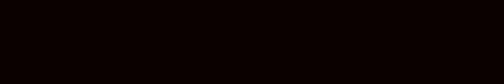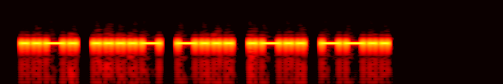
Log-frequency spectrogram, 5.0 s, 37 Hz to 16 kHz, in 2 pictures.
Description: Morse code, heard as a keyed tone, about 40 wpm, 700 Hz. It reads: F4BLZ
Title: DXCC-100 Call Signs - 5 Characters - Repeated 3x - 40wpm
